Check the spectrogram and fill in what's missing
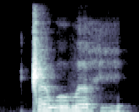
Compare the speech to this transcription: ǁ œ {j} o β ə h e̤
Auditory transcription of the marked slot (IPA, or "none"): w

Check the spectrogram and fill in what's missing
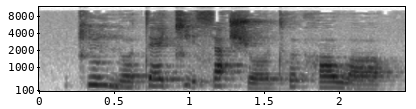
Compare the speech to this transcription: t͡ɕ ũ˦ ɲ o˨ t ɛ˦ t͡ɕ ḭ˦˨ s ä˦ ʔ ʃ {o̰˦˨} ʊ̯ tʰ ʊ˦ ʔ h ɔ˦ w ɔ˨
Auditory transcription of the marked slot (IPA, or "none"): o˨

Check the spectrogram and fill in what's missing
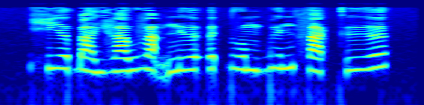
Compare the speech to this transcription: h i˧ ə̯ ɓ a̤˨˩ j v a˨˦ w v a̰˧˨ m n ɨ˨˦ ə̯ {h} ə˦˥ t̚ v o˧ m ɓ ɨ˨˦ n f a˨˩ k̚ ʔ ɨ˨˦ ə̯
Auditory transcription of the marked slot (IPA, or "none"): ʔ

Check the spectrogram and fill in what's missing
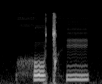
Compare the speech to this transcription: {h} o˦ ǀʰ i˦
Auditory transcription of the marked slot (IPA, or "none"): h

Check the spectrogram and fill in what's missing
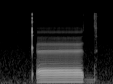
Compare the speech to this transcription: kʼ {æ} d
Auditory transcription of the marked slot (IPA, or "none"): æ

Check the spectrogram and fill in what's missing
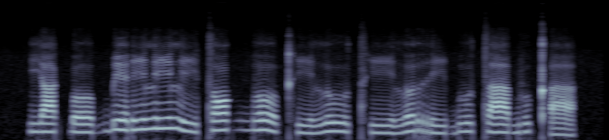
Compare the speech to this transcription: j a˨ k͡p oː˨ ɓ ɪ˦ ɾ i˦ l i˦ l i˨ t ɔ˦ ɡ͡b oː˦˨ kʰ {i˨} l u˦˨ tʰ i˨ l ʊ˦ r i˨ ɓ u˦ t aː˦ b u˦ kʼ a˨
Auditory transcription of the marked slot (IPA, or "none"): i˨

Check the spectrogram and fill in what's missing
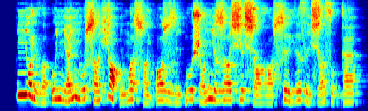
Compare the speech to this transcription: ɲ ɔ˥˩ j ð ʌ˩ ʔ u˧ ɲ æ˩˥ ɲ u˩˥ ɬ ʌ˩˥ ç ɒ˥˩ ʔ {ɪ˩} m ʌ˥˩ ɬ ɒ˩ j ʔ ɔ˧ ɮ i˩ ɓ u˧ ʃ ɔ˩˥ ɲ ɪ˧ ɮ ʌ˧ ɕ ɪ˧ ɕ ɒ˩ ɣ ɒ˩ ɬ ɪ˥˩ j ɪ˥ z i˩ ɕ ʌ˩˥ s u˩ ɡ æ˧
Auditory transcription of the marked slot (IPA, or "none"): i˩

